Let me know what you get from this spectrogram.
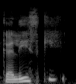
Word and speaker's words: Kaliski: Pueden, en cualquier buscador, por ejemplo en Google, pueden poner Enrique Kaliski con K de kilo e inmediatamente se va al sitio web.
